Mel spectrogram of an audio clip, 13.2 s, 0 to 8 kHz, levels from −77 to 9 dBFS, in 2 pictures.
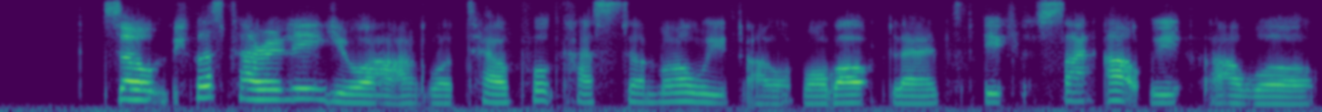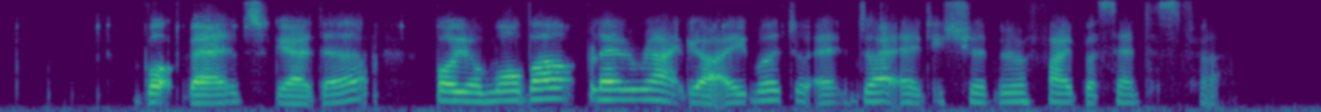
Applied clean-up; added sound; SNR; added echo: neural diffusion model UNIVERSE++.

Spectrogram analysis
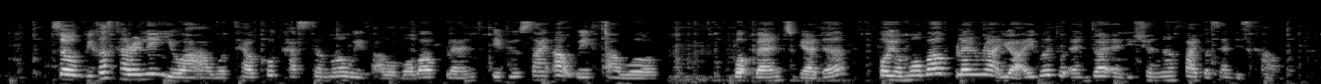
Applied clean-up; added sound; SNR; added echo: classical method Wiener filter.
